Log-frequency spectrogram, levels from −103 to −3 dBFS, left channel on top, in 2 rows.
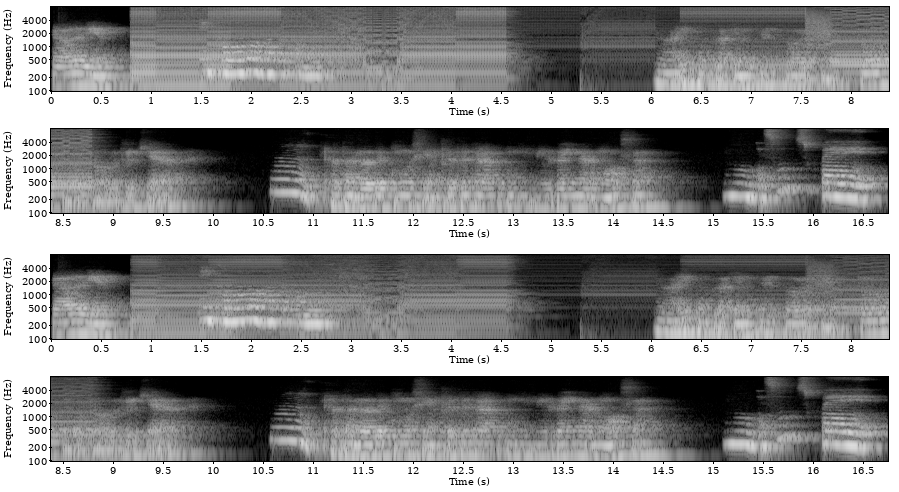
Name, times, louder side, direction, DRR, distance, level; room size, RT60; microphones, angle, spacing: voice 1, 0.0-0.7 6.0-9.8 11.1-14.3, left 1 dB, 5° left, -8 dB, 1.3 m, -31 dB
sound 1, 0.8-4.6 5.3-5.4 6.3-8.8, left 5 dB, 85° left, 0.6 m, -35 dB
voice 2, 1.5-2.8 10.6-11.1 15.1-16.5, right 1 dB, 35° left, -4 dB, 2.8 m, -28 dB
8.3 x 4.4 x 3.7 m, 0.82 s
head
